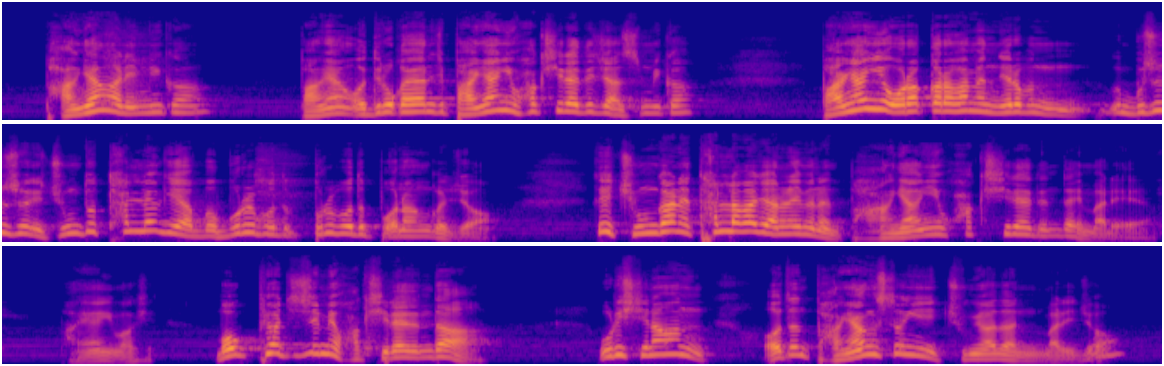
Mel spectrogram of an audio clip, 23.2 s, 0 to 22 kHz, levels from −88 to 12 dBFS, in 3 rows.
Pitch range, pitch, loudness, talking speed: 195-245 Hz, 215 Hz, -26 LUFS, 325 characters per minute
